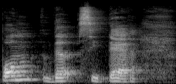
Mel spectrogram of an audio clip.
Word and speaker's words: pomme de terre: It is a French name, pomme de terre.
